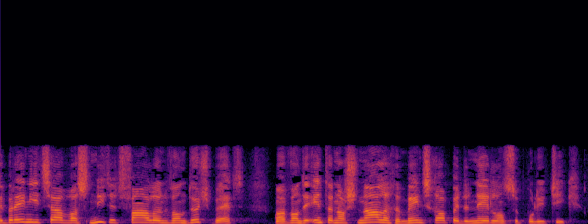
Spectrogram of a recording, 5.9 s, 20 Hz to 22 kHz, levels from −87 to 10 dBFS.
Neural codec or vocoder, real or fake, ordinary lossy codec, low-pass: none; real; none; none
